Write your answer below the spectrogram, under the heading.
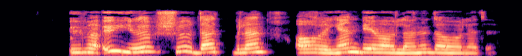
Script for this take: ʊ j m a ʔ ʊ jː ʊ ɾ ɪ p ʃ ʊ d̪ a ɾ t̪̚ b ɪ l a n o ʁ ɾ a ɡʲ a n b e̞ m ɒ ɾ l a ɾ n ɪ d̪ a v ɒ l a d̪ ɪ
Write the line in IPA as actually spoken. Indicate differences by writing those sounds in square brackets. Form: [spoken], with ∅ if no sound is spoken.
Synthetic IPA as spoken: ʊ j m a ʔ ʊ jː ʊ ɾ ɪ p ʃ ʊ d̪ a ɾ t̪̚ b ɪ l a n [ɒ] ʁ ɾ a ɡʲ a n b e̞ m ɒ ɾ l a ɾ n ɪ d̪ a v ɒ l a d̪ ɪ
